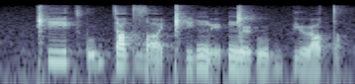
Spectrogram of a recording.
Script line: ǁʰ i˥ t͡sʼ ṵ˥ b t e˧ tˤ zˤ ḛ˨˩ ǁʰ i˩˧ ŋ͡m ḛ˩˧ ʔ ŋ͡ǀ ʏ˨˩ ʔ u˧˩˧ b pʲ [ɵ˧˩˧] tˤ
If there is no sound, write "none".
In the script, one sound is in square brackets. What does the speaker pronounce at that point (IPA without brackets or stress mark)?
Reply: ɵ˧˩˧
